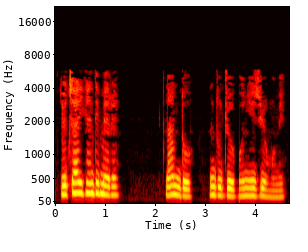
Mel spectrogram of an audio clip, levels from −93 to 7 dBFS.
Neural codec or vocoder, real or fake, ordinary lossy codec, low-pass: none; real; MP3, 24 kbps; 7.2 kHz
